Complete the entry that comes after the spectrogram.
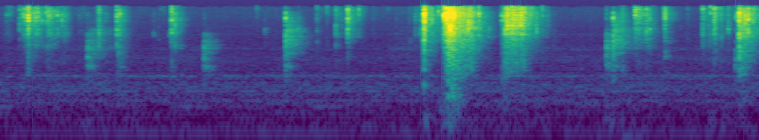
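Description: A metal craft knife carves into the surface of a solid, hand-sized green and white striped bar of dry soap held in one hand, flaking off small cubes. A series of short, bright, crunchy cuts is heard, with two louder, longer crunching strokes in the middle before the quick cuts resume.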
